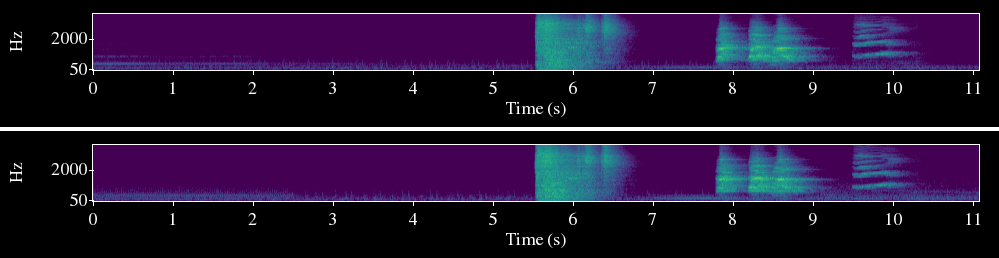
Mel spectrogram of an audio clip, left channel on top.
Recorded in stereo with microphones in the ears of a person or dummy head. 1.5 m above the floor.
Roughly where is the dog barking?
Centre.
